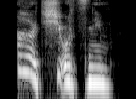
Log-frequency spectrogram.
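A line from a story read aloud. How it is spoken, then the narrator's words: Sighed. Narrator (Russian): наконец вздохнула Анастасия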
